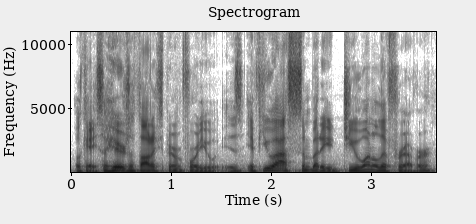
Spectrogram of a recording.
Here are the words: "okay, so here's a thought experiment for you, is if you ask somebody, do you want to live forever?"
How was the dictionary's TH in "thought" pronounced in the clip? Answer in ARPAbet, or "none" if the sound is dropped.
TH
